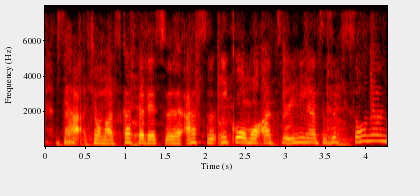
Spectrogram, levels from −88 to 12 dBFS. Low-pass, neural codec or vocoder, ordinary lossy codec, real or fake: none; codec, 16 kHz, 4 kbps, FreqCodec, smaller model; none; fake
